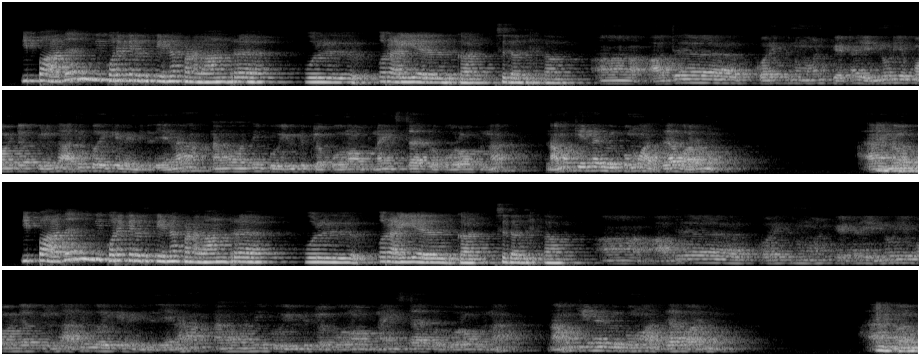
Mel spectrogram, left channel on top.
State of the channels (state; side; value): normal; both; correlation 0.61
